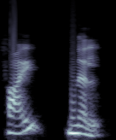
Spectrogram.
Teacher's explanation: The stress is marked at the beginning of the word final. Usually, in nouns and adjectives, we mark the stress mark at the beginning of the word itself.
